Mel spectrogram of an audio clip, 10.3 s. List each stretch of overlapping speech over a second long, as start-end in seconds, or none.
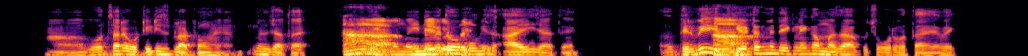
3.5-5.0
